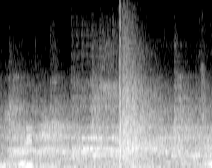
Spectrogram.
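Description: A hard open-hand slap on a lifter's back: one sharp crack about a second in, over background music.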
